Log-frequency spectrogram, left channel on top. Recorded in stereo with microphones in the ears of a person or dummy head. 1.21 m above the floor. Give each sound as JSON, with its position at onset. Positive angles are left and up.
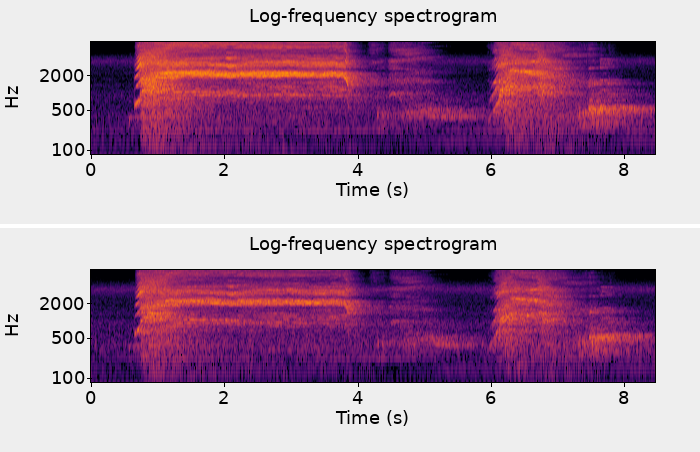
{"t": 0.6, "sound": "a scream", "side_deg": 25, "distance_m": 0.7}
